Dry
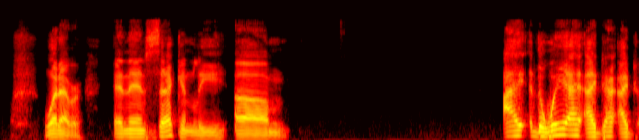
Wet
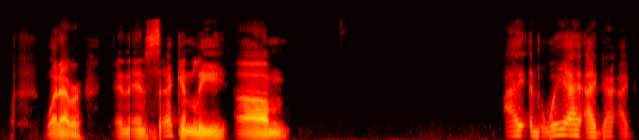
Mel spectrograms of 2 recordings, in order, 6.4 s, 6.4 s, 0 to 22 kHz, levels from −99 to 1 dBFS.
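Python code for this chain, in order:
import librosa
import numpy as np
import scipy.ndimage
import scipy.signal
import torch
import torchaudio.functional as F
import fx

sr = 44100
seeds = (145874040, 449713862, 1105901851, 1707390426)

y = fx.fade_out_tail(x, sr, length_s=1.91)
y = fx.auto_swell(y, sr, attack_ms=317.0)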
